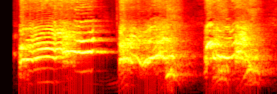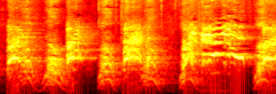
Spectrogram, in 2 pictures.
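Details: Miniature Pinscher barking while guarding the neighbourhood: loud, sharp, high barks in quick bursts, some drawn out into whiny yelps, about eight barks over five seconds with short gaps.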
